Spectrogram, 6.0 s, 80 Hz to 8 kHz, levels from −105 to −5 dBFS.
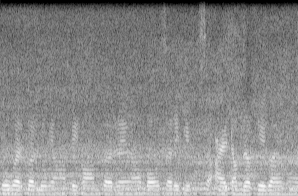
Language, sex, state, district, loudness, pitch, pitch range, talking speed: Hindi, female, Chhattisgarh, Raipur, -15 LUFS, 170 Hz, 165-175 Hz, 170 wpm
